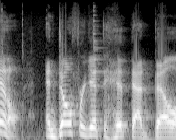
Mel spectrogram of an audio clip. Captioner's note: mouse clicks; bell clangs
